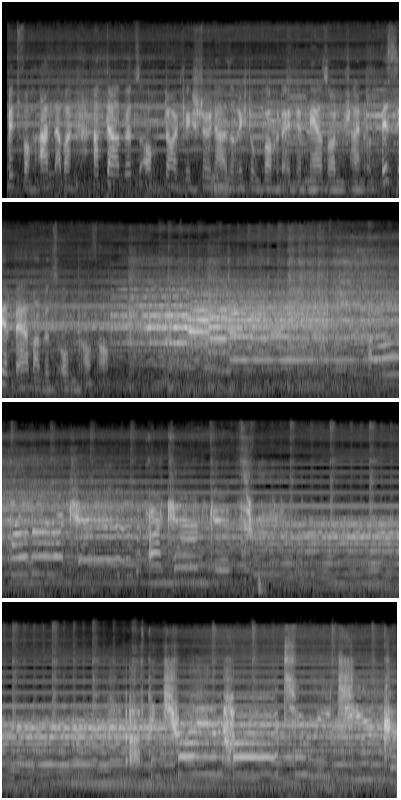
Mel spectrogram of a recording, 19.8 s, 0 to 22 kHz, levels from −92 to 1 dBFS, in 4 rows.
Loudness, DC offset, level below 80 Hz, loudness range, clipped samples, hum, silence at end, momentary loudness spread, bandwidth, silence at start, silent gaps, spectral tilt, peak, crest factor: -28 LUFS; under 0.1%; -76 dBFS; 5 LU; under 0.1%; none; 0 s; 11 LU; 15.5 kHz; 0.05 s; none; 1 dB/octave; -8 dBFS; 22 dB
